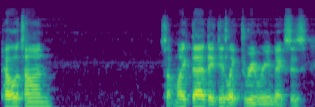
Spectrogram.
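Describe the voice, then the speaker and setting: With a mid-range voice at a moderate pace, a man in his early thirties holds a casual live stream chat. He answers viewer questions haltingly, drifting off topic and frequently beginning his thoughts anew.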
